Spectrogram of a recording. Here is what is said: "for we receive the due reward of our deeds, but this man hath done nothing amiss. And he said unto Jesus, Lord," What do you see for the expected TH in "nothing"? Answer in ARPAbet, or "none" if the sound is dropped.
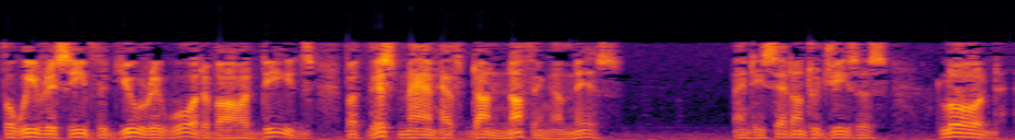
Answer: TH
